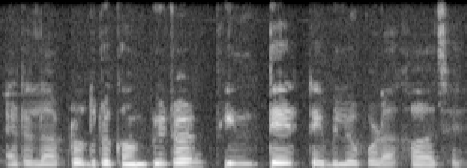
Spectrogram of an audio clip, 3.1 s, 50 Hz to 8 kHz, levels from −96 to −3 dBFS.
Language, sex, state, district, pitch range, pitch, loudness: Bengali, male, West Bengal, Alipurduar, 130-175 Hz, 140 Hz, -17 LUFS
